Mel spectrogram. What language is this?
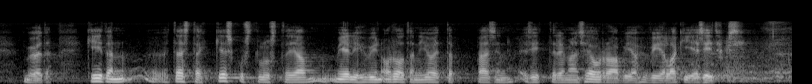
Finnish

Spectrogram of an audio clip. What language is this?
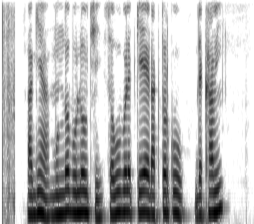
Odia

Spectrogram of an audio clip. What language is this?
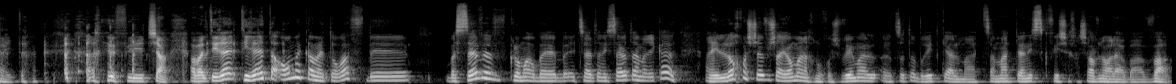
Hebrew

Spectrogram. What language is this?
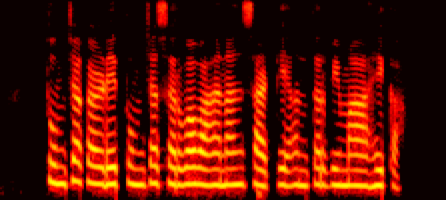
Marathi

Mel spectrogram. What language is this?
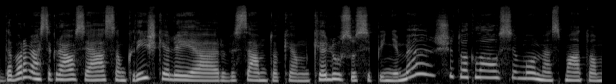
Lithuanian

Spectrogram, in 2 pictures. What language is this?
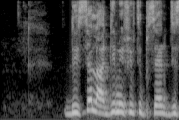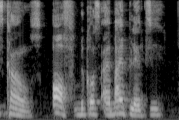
Nigerian Pidgin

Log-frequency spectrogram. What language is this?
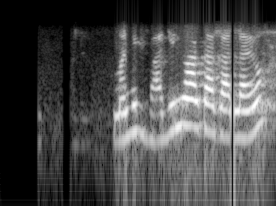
Sindhi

